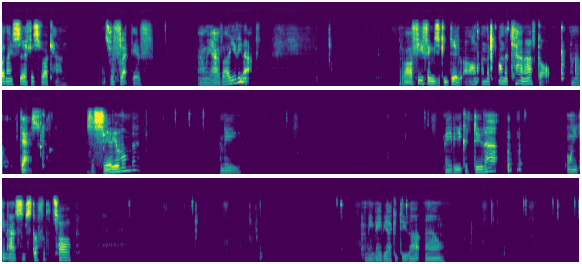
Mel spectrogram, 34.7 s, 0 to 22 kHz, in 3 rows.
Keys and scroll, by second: 2.3 s, 28.0 s.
